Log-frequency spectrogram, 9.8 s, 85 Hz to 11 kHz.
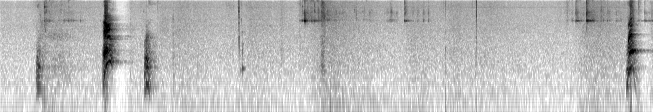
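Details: Rolo, a 13-week-old puppy, barks at his own reflection in a mirror indoors: three sharp high yaps spread over ten seconds, with quiet rustling and small knocks between them.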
